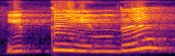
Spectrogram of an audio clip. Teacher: நாவின் நுனி மேல்வாய் பல்லின் அடி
